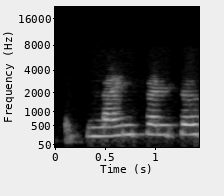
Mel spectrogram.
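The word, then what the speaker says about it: Klinefelter: लाइनफेल्टर, के साइलेंट है, लाइनफेल्टर सिंड्रोम.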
